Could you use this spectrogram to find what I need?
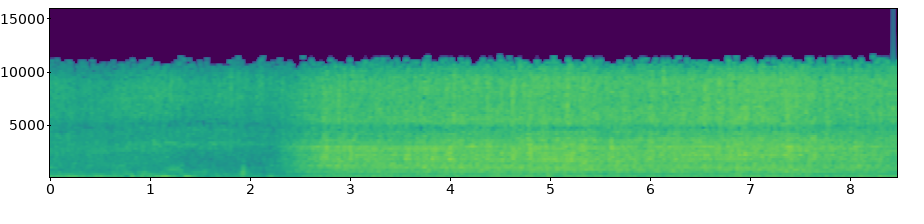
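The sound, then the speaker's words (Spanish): Engine rumble of a vehicle approaching along a street in the flood-hit town of Paiporta, Valencia, Spain. The low, broad roar grows louder partway through, then holds at a steady, heavy level to the end. “Echa los lados, por favor, que viene el vehículo.”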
